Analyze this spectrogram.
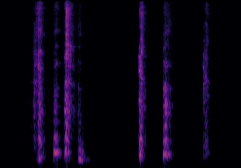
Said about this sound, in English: That is just a sick cough.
